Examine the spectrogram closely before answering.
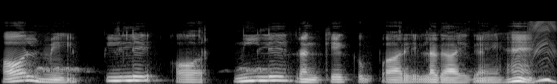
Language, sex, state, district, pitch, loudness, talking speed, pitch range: Hindi, male, Uttar Pradesh, Lucknow, 120 Hz, -17 LUFS, 120 wpm, 110-175 Hz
